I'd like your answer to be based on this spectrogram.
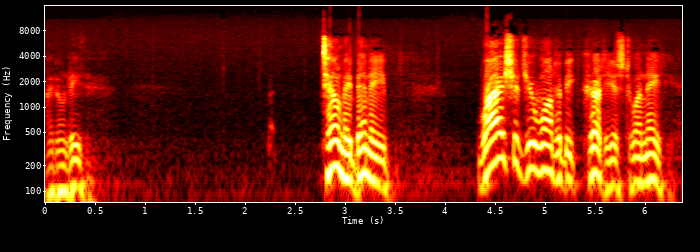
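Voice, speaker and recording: Grave expedition captain, vintage radio. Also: male voice, medium pitch, sing-song, no room sound. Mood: probing. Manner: dramatic, urgent, deliberate. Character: male expedition captain, grave, driven, desperate for answers. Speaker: narrator and lead actor. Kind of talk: old-time radio drama acting and narration. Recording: dull vintage radio recording with music.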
